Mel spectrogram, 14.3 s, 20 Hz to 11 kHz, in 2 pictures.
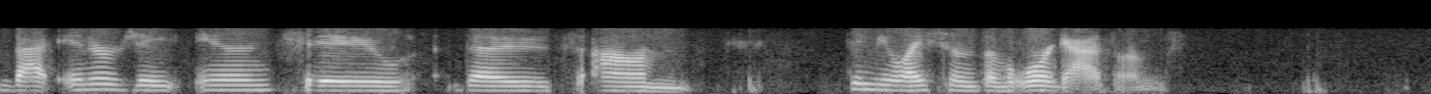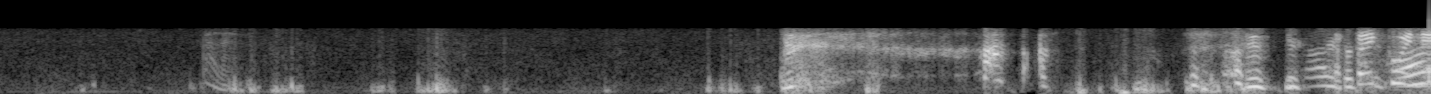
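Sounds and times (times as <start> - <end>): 
speech: 0.0 - 3.6, 4.2 - 6.7, 13.4 - 14.3
heavy rhythmic breathwork breathing: 6.5 - 6.8, 7.5 - 14.2.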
